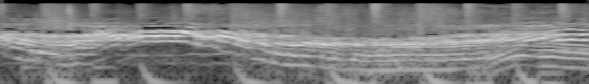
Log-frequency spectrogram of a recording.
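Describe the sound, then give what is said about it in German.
Three lion cubs, born in late August at the Thüringer Zoopark in Erfurt, call in loud, continuous, wavering cries, rising and falling in pitch like drawn-out meows, with low thumping pulses underneath. “So klingen Löwenbabys.”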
